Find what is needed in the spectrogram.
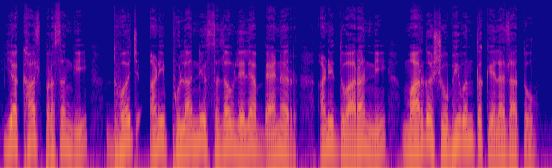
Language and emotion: Marathi, neutral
